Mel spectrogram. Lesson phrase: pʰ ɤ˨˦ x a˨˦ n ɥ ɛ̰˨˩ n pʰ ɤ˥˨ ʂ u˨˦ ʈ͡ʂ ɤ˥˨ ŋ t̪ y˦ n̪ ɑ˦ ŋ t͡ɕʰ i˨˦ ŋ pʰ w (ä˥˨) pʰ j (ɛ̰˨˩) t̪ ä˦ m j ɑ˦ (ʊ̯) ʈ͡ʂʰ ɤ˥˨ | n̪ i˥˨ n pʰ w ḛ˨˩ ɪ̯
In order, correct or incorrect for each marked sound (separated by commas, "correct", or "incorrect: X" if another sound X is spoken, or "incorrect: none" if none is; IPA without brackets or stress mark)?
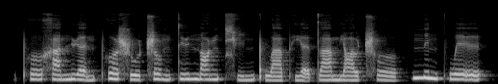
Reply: incorrect: ä˨˦, correct, correct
